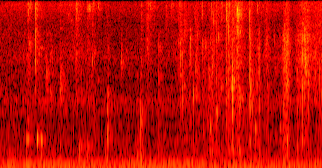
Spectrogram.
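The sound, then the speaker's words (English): Someone getting a drink of cold water: quiet liquid trickling and small splashy clicks over a steady low hum, with no one speaking. “After I get a drink of water, doing all these voices, you know, it's just murder on your throat.”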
